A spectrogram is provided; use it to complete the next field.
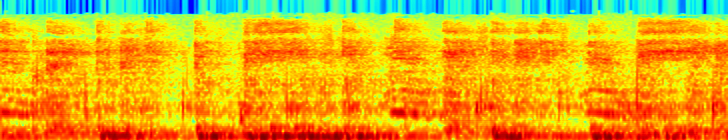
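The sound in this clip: Breakdancing footwork on a floor as a dancer performs a run: many irregular, fairly loud thumps, taps and scuffs in quick succession, with a steady tonal background underneath.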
